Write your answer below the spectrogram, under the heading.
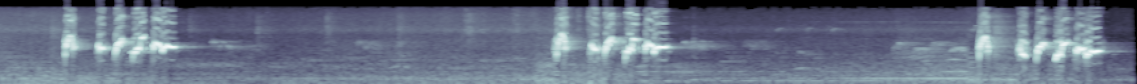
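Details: Red-whiskered bulbul practising its morning song for training: three phrases of five bright, slurred whistled notes, spaced about three seconds apart, in a quiet setting.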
